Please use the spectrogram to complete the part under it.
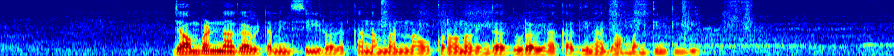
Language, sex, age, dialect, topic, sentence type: Kannada, male, 56-60, Central, agriculture, statement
